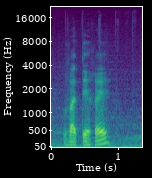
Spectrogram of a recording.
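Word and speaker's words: וַתֵּרֶא: Donc on a le va ici, on a le pata, donc ça se lit va terre Vatere, ok.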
